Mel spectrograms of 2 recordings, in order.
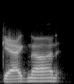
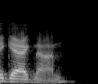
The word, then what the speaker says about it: Gagnon: So moving into the first, Jacob Gagnon, and I will say Gagnon, because I know how it's pronounced. No, I know. Yeah. But that's how it's pronounced in Canada.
